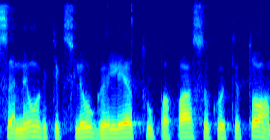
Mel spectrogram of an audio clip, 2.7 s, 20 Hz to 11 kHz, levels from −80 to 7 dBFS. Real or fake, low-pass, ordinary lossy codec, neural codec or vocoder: real; 9.9 kHz; Opus, 16 kbps; none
